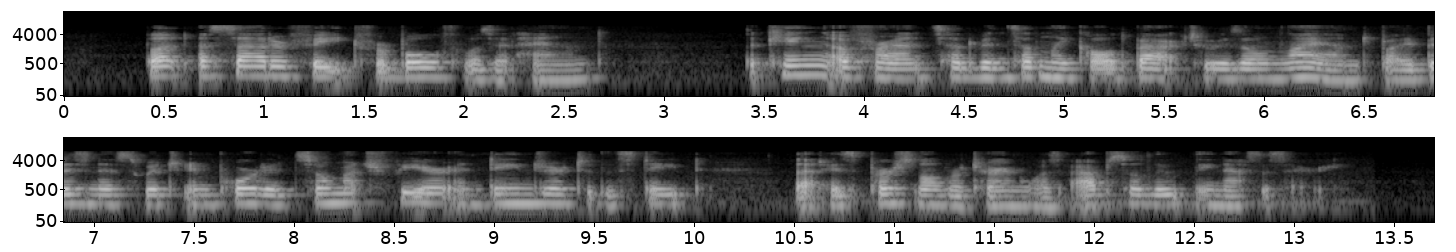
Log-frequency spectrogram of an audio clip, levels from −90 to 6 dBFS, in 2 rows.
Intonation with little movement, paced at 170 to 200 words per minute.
Yes: narrow, 1.9 semitones; average, 180 wpm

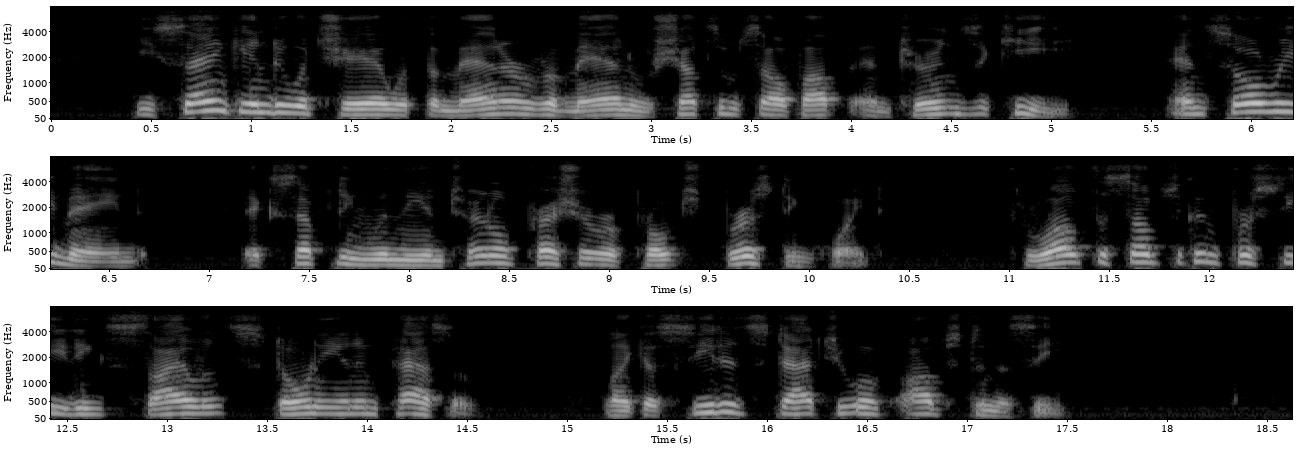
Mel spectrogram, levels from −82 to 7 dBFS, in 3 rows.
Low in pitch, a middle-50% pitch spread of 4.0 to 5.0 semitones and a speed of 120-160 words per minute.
No: medium, 160 Hz; average, 4.6 semitones; average, 140 wpm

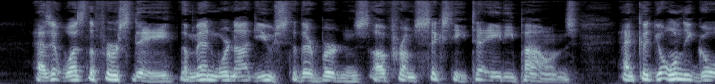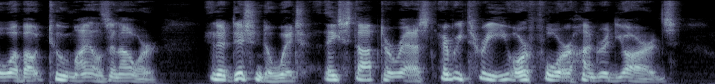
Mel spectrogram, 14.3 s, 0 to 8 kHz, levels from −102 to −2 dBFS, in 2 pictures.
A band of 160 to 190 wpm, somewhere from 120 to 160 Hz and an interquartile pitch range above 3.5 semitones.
Yes: average, 180 wpm; low, 135 Hz; average, 4.7 semitones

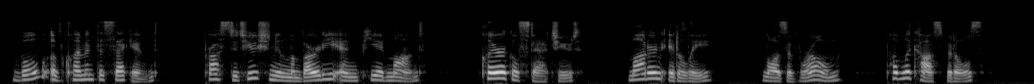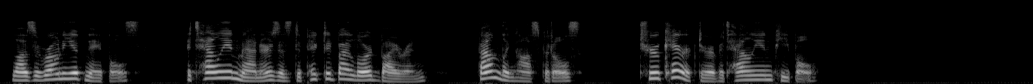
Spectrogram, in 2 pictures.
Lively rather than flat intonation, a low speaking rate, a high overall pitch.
Yes: wide, 7.7 semitones; slow, 100 wpm; high, 205 Hz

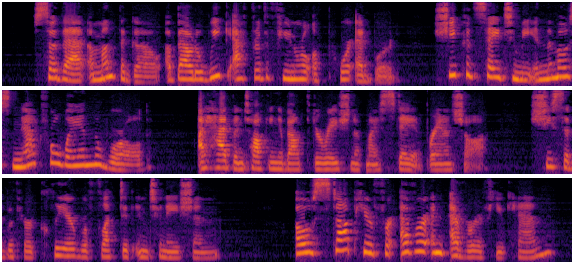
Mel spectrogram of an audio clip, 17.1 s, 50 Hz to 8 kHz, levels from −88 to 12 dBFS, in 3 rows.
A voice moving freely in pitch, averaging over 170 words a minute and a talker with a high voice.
Yes: wide, 8.0 semitones; average, 190 wpm; high, 215 Hz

